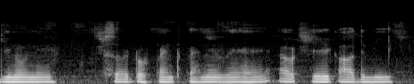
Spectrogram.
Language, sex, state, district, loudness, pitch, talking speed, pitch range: Hindi, male, Uttar Pradesh, Shamli, -16 LUFS, 115 Hz, 145 wpm, 110-120 Hz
